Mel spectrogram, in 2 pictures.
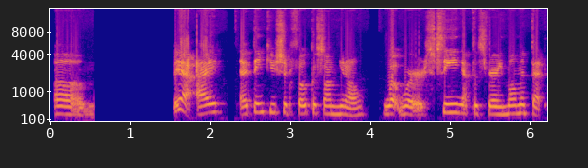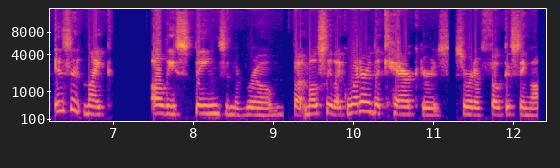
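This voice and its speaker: High-voiced woman giving casual feedback. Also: fairly even intonation, normal speed, mellow, poor audio. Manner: informal, rambling, frequent "like" and swearing. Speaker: participant giving script feedback. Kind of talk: casual spoken critique.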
